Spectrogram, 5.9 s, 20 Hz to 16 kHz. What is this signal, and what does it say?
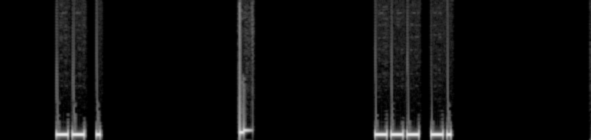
Morse code, heard as a keyed tone, about 31 wpm, 700 Hz. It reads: ME ON
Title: Two Letter Words - 30wpm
